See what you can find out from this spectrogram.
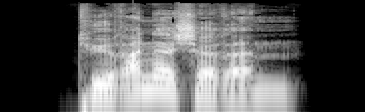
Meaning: strong dative masculine/neuter singular comparative degree of tyrannisch
- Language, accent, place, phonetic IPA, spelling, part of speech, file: German, Germany, Berlin, [tyˈʁanɪʃəʁəm], tyrannischerem, adjective, De-tyrannischerem.ogg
